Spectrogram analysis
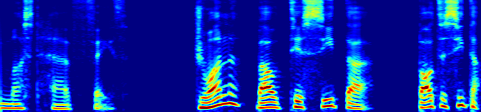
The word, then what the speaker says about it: Bautista: Bautista. I say it that many syllables.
